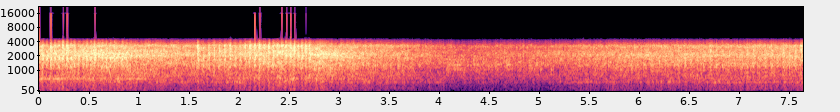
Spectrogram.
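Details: Nissan SR20DE petrol engine being revved. A fast, fairly even tapping starts around 2000 rpm, stops and then returns when revved again; knock suspected, cause not pinned down.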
